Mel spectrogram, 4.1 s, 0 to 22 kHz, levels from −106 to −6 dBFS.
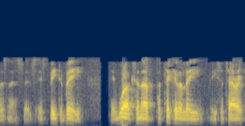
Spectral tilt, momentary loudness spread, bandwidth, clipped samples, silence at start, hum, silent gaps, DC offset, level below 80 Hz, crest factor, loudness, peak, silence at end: -9.5 dB/octave; 19 LU; 4 kHz; under 0.1%; 0 s; none; 1.71-1.78 s; under 0.1%; -58 dBFS; 18 dB; -16 LUFS; 0 dBFS; 0 s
